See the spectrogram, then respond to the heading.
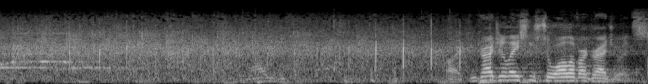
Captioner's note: applause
